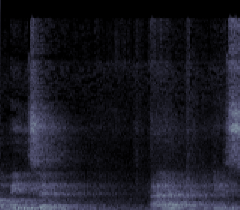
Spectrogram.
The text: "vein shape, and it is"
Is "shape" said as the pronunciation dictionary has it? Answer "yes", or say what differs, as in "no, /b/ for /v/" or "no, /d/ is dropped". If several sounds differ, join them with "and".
no, /s/ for /ʃ/ and /p/ is dropped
